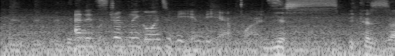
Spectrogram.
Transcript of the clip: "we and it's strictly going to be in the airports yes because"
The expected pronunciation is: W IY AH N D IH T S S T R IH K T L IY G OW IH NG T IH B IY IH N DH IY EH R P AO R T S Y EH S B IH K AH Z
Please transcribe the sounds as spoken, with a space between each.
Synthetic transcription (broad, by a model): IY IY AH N IH T S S T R IH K T L IY G OW IH NG T IH B IY IH N DH IY EH R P AO R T Y EH S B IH K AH Z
